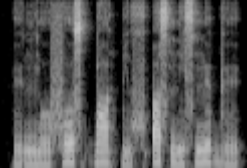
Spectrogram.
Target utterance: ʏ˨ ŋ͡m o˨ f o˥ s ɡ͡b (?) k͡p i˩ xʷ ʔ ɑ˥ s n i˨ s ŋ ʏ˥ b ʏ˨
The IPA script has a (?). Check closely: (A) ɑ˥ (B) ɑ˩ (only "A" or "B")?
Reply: A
